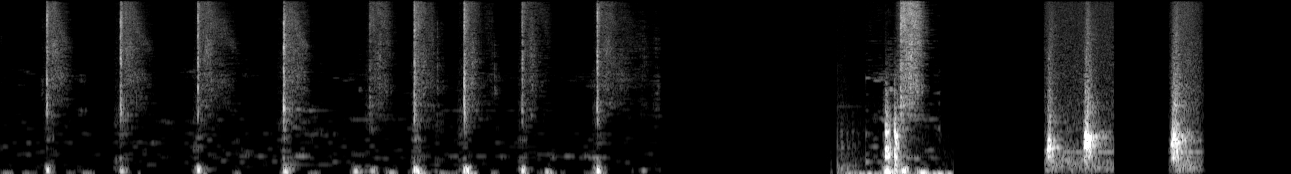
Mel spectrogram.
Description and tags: Broom Medley
A collection of broom sounds: Sweeping on a hard surface, picking up the broom, swooshing the broom through the air.
Created from the sound files:
pick-up-broom, sweeping, sweep, swoosh, broom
